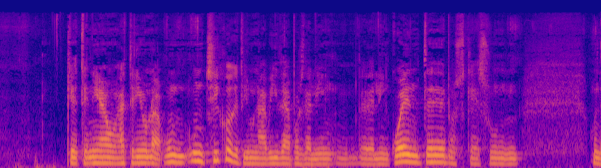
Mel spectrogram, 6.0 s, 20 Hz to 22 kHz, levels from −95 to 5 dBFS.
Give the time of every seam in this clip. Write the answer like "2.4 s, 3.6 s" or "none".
none

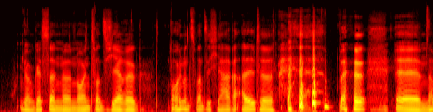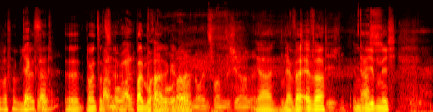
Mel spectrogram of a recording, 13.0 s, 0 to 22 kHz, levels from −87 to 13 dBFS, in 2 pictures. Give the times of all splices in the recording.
none

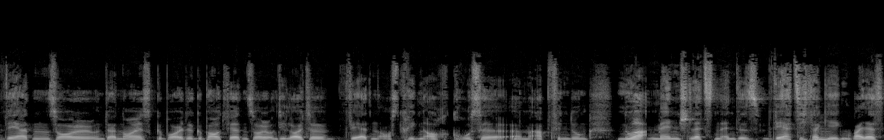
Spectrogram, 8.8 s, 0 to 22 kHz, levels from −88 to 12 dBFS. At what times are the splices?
3.4 s, 4.0 s, 6.4 s

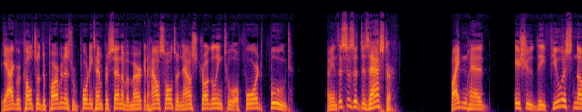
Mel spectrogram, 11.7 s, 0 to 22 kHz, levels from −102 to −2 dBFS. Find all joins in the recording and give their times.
1.8 s, 6.7 s, 9.3 s

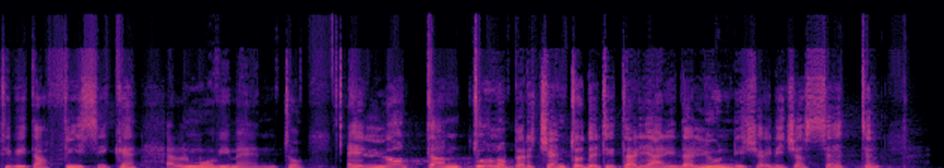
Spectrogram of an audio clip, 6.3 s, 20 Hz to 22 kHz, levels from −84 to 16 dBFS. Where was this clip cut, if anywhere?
1.1 s, 4.0 s

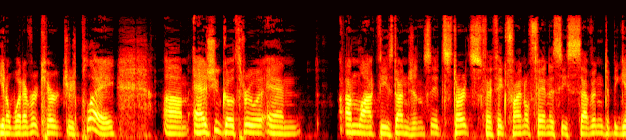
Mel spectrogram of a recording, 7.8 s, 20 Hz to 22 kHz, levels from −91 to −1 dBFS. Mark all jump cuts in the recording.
0.9 s, 6.0 s

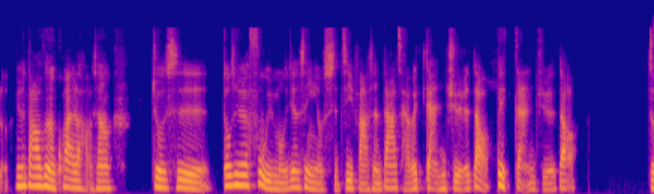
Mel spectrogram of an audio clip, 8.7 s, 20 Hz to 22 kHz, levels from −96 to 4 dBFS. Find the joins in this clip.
none

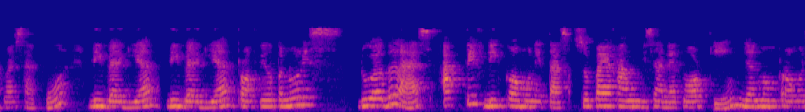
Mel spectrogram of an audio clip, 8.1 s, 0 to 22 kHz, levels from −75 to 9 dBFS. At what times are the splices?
1.6 s, 3.5 s, 5.7 s

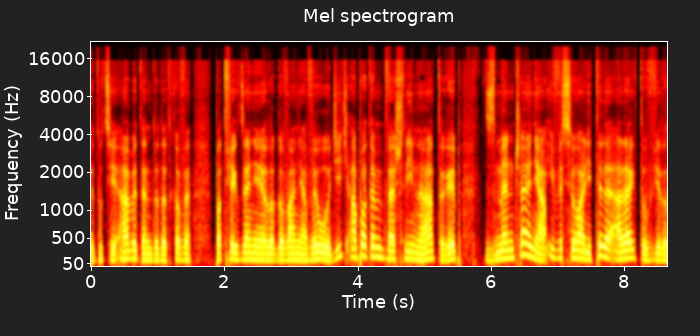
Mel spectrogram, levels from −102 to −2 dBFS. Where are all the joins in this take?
6.8 s

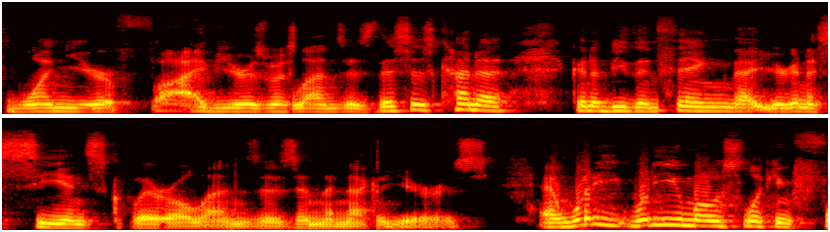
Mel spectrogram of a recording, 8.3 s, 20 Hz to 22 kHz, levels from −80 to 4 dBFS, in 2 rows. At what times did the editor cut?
1.5 s, 3.3 s, 6.0 s

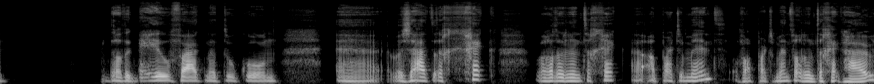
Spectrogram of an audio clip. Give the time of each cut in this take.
1.4 s, 4.3 s, 6.2 s

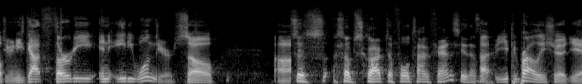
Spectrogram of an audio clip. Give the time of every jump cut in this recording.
1.6 s, 2.9 s, 4.8 s

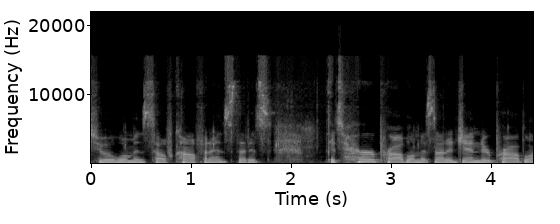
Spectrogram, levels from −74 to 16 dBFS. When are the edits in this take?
none

